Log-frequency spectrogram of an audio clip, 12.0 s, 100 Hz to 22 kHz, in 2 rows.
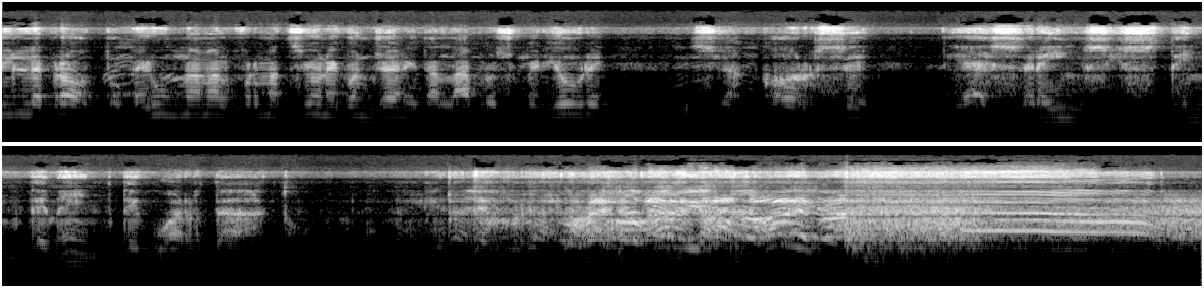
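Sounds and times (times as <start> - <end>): men shouting: 8.8 - 12.0.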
